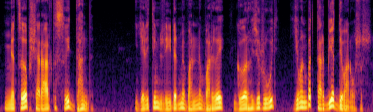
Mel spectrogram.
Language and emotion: Kashmiri, angry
